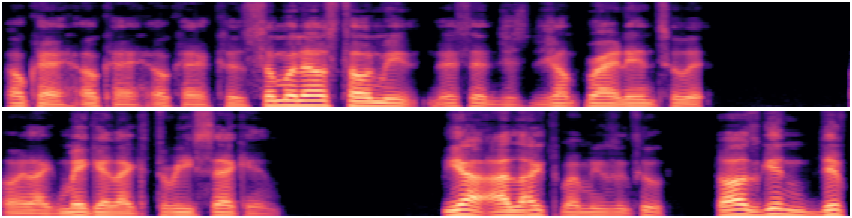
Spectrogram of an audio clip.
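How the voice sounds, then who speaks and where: A man's voice: on the low side, no echo, clean studio sound. A man chatting casually as a podcaster getting feedback on his work. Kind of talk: casual chat.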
